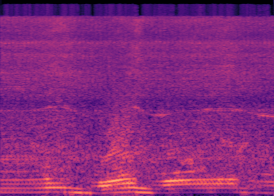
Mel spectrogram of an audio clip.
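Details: Freshly rebuilt petrol engine during break-in, after fixing a backwards-connected fuel pump and reconnecting the vacuum advance line: revs swell and drop with short throttle blips, settling back each time; fuel now reaching it properly.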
